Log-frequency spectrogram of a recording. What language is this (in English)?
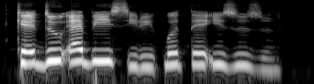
Igbo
